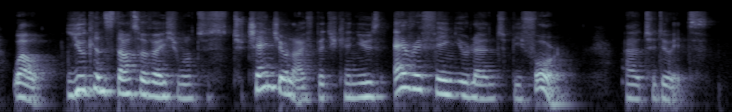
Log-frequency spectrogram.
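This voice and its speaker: A woman speaks with a French accent. Her pitch is medium and her pace moderate. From France. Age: 50s. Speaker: educator and author. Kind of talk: webinar Q&A. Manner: halting.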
